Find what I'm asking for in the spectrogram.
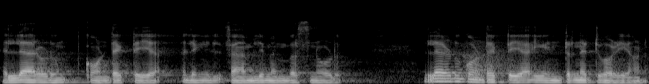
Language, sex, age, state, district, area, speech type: Malayalam, male, 18-30, Kerala, Kasaragod, rural, spontaneous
